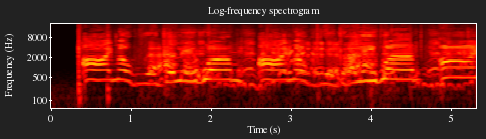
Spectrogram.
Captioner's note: snorts; all laughing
